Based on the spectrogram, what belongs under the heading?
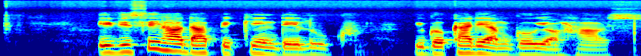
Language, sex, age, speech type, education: Nigerian Pidgin, male, 15-29, spontaneous, tertiary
